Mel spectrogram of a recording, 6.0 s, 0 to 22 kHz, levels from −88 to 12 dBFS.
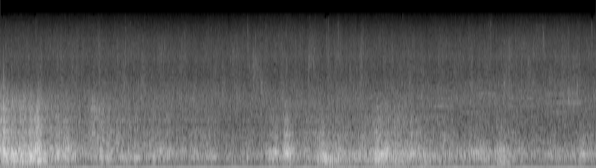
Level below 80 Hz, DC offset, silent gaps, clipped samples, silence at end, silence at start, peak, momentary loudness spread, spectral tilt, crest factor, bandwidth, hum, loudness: -44 dBFS; 2%; none; under 0.1%; 0 s; 0 s; 0 dBFS; 14 LU; -6 dB/octave; 20 dB; 15 kHz; none; -22 LUFS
